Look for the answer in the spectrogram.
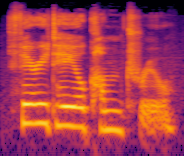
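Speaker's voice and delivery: normal talking voice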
